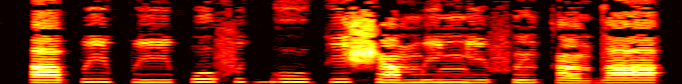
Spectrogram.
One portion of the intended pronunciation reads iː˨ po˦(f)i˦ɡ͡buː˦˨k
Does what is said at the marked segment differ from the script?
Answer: no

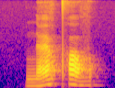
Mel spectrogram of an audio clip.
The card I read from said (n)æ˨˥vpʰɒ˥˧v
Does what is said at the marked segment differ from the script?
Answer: no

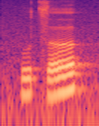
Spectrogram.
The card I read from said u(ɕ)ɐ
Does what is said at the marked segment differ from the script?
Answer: yes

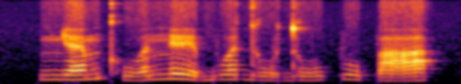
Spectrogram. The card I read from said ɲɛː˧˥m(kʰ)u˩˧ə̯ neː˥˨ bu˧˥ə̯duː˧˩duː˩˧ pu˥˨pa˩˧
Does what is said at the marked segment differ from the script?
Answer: no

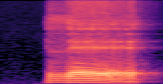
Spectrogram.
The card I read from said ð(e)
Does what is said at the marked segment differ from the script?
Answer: yes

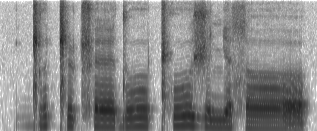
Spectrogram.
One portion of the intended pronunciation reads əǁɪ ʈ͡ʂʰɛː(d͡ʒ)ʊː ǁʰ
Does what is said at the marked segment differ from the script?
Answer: yes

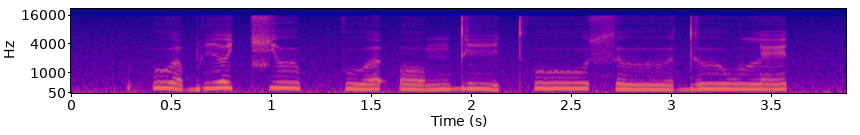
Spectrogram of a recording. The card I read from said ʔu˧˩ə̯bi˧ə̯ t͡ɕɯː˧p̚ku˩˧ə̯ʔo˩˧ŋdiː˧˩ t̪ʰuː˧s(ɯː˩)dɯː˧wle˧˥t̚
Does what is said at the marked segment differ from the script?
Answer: no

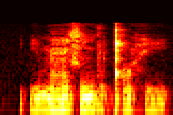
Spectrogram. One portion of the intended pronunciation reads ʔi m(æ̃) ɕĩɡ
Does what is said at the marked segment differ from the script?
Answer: no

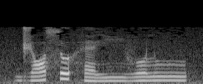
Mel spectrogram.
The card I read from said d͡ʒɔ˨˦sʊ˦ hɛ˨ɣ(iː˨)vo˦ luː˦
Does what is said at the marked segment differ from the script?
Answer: no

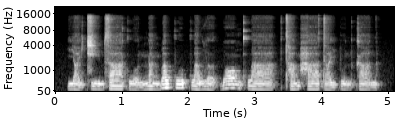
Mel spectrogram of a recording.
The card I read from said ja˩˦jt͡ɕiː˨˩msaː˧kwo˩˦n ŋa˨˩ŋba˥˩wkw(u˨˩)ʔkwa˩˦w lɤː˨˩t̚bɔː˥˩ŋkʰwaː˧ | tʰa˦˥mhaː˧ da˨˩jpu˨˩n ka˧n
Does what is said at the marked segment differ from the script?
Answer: yes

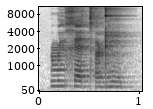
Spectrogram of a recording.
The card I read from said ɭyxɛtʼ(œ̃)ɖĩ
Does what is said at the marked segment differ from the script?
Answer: no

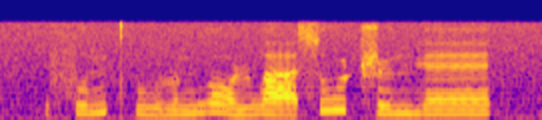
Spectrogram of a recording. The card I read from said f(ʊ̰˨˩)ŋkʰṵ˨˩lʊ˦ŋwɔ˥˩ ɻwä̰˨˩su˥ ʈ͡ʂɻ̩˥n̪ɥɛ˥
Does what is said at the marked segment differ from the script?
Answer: yes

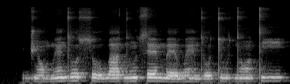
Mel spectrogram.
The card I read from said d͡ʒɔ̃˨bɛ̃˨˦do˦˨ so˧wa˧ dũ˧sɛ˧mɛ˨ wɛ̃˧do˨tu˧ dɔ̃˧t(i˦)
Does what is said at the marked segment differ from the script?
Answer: no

